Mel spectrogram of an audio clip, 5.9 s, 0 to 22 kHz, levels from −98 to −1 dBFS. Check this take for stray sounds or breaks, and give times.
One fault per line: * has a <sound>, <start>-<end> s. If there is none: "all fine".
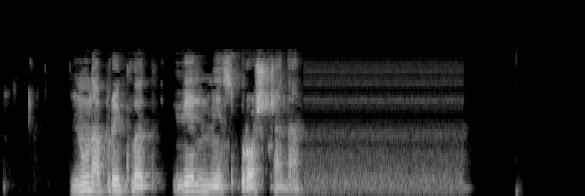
all fine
